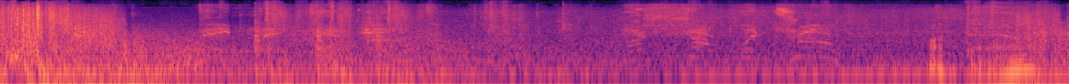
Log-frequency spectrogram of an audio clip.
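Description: A tank cannon fires in World of Tanks: a loud, sharp boom opens the clip, then battle noise with fainter impacts follows under speech.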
